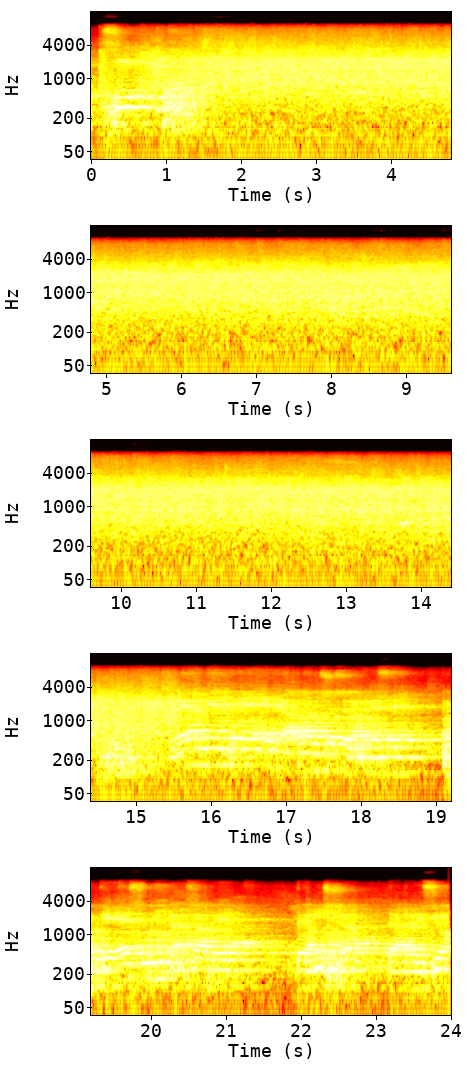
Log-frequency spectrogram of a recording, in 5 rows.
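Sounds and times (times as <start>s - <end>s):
crowd applauding: 0.0s - 17.6s.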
